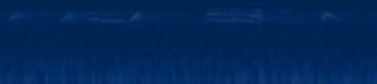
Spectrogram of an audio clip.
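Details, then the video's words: Shiba Inu dog Kojiro listens to birds calling a lot after rain stops, beside a neighbourhood plum orchard checked for blossoming; faint, high, short arched chirps about once a second plus a longer thin whistle over steady low outdoor rumble. "鳥の鳴き声 Chirping of birds"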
